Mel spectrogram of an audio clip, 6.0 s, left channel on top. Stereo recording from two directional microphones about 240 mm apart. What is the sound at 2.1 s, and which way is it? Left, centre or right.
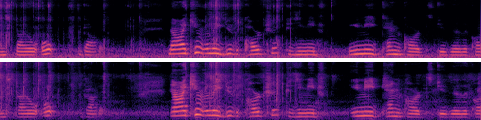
A child's voice, left.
